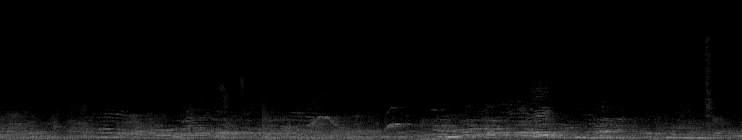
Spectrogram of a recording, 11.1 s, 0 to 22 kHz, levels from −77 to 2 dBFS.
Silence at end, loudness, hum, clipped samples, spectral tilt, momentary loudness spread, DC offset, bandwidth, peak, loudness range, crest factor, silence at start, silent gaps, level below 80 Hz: 0 s; -45 LUFS; none; under 0.1%; -4.5 dB/octave; 9 LU; under 0.1%; 16 kHz; -26 dBFS; 5 LU; 18 dB; 0 s; none; -86 dBFS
